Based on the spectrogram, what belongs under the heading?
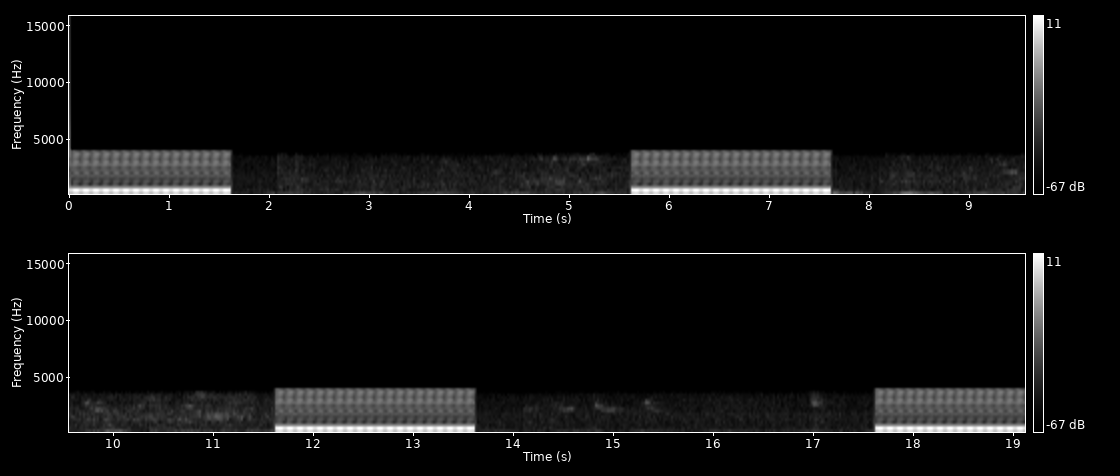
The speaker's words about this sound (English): So what you see here, a call has come in, and what you see is a call that's ringing. Calls will automatically be routed to agents, and you will just simply answer.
